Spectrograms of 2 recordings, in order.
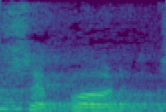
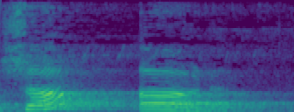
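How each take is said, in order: First: Said in the usual way. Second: "shepherd" split as shep, herd; syllable by syllable. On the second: Shown as a demonstration. Teacher counting syllables for children, "shepherd" broken in two. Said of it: "two syllables".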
